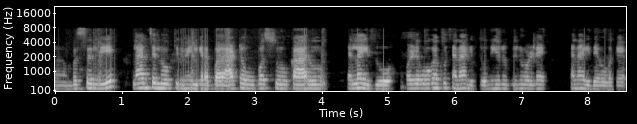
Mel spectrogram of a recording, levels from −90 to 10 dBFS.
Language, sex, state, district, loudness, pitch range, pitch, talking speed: Kannada, female, Karnataka, Shimoga, -19 LUFS, 180-200 Hz, 190 Hz, 145 wpm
